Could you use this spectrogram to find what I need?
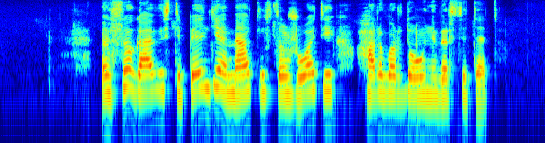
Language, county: Lithuanian, Alytus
